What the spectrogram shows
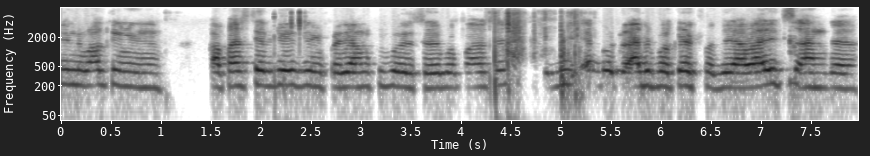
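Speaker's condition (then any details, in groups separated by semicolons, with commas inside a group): Cerebral palsy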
